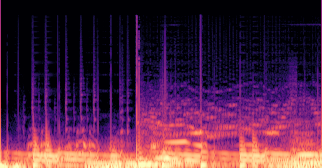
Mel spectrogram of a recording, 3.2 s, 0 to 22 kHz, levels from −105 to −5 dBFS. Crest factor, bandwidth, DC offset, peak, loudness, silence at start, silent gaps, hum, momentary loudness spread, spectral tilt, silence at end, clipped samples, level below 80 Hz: 10 dB; 2.2 kHz; under 0.1%; 0 dBFS; -15 LUFS; 0 s; none; none; 6 LU; -12 dB/octave; 0 s; under 0.1%; -14 dBFS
